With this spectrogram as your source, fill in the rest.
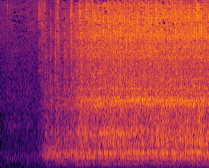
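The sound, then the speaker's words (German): A sewing machine whirs into motion after a brief quiet moment, then runs steadily and loudly through a thick layer of fabric with a fast, even mechanical hum and rattle, no voices. “Ähm, eine dicke, dicke Schicht Stoff, so wie jetzt bei dir gerade, mhm.”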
